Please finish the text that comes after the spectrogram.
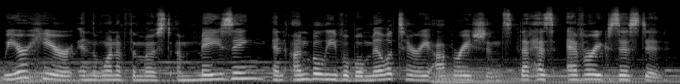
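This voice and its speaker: A woman's voice: medium pitch, steady tone, normal speed, over music, close to an everyday voice. A woman playing an upbeat, earnest young cadet in an audio drama, speaking eagerly and sincerely. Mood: earnest, hopeful.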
